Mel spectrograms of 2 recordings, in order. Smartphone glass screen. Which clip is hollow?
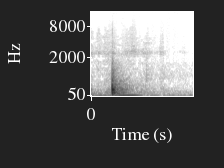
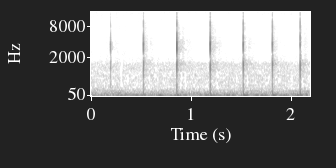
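The first.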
